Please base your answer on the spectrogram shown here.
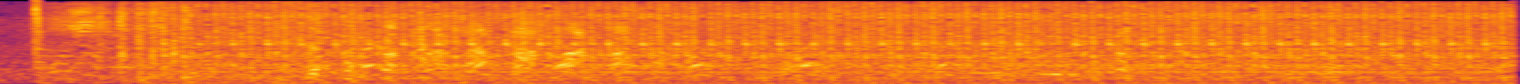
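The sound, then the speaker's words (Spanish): Honda racing motorcycle engine at low revs at the Jerez circuit catches with a sharp start, then settles into a loud, steady, buzzing drone rich in harmonics. “Vamos a escuchar el Honda a sus pocas revoluciones que puso en Jerez.”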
